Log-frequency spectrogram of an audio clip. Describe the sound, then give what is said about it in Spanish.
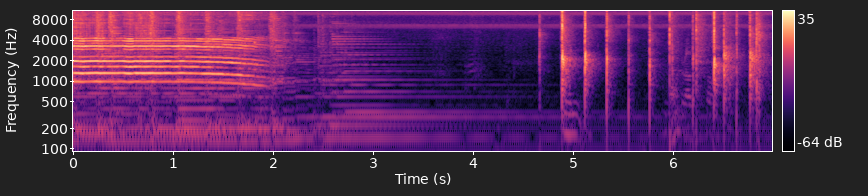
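Applause from an audience after a sung performance, a burst of scattered claps starting as a held vocal note fades, then building into irregular clapping. “Un aplaudimiento.”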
